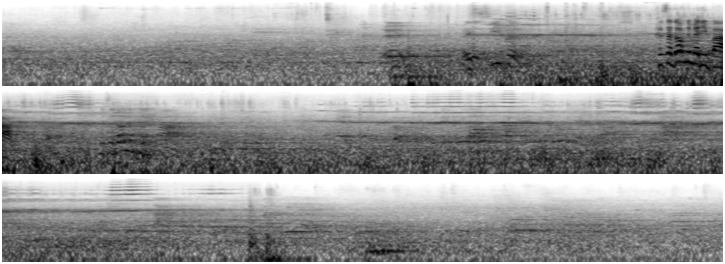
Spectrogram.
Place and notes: sunday night, Cologne main station, singing escalator, people going down to the subway
Cologne, Germany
